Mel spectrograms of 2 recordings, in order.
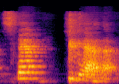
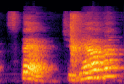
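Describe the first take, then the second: First: Said in the usual way. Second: Slow dance cue rising on together; slow counted cue. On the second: Shown as a demonstration. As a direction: step together, drawn out slowly with a rising end. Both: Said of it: "I'm just gonna step together".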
